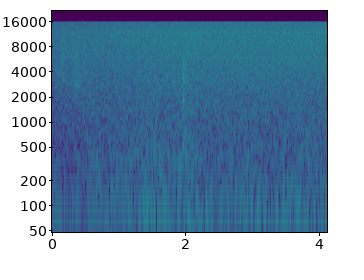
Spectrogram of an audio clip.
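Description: Steady background hiss with a single faint click about two seconds in.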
